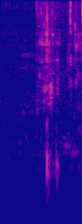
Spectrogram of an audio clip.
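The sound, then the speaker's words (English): A short pour of champagne into a glass at a microphone: a soft wet splash starts about halfway through and carries on with a faint fizzy trickle. No one speaks. “I feel like that sounds like somebody's peeing every time we pour to the mic.”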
